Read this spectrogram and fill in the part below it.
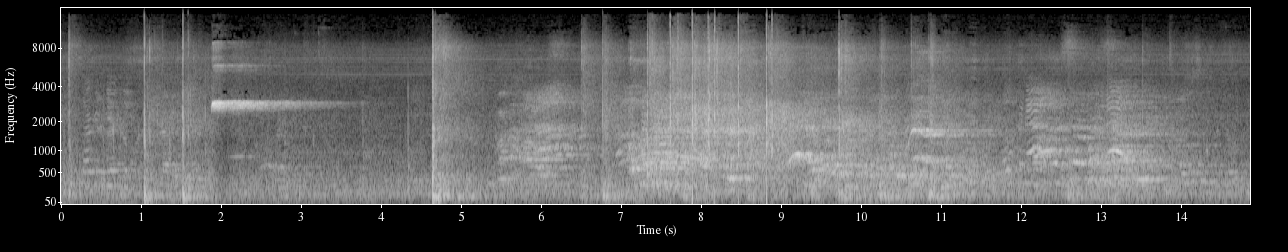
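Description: A volleyball is hit with sharp slaps in an echoing gym.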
